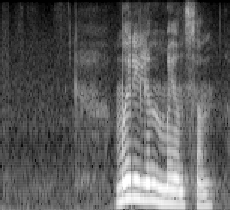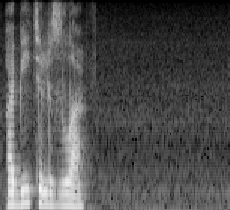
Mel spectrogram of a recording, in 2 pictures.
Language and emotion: Russian, neutral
